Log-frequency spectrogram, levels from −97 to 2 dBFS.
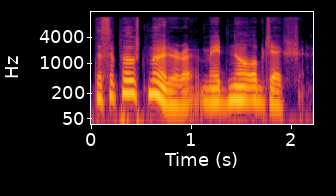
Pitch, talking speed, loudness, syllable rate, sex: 140 Hz, 160 wpm, -18 LUFS, 5.7 syllables/s, male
